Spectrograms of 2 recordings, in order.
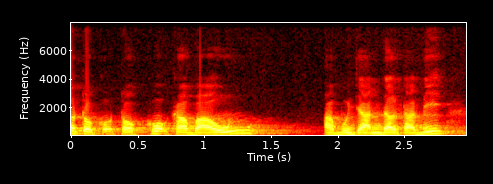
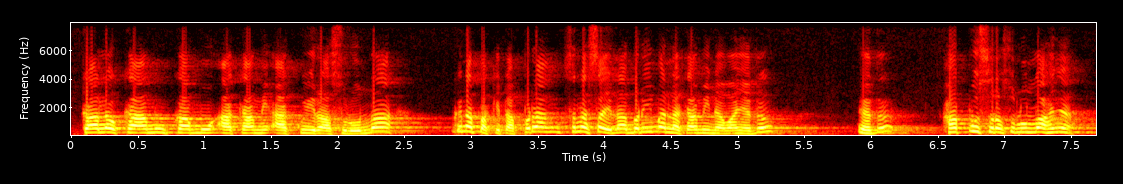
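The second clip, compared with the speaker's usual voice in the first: higher, quicker voice for the objecting envoy; Suhel objecting; 7 semitones higher than usual. Retold or imitated. Suhel the Quraysh envoy protesting to the Prophet, higher and hurried. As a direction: press the objection fast and a bit higher.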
